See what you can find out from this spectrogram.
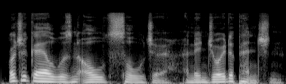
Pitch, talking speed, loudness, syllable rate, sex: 110 Hz, 210 wpm, -17 LUFS, 5.3 syllables/s, male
